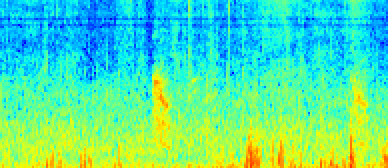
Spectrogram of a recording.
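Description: A dog gives a short, high whine that falls in pitch about a second in, over uneven thuds of footsteps moving quickly through grass.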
